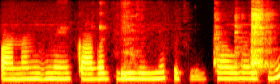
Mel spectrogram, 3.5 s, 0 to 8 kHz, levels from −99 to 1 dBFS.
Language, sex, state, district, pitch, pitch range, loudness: Hindi, female, Bihar, Jahanabad, 205 Hz, 200-210 Hz, -17 LUFS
